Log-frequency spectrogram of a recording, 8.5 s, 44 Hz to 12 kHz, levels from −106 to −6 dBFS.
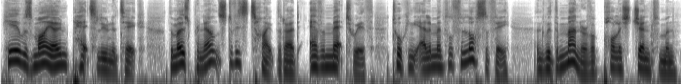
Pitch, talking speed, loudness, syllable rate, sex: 135 Hz, 190 wpm, -20 LUFS, 6.4 syllables/s, male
